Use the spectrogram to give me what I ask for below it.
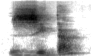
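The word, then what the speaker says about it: ζήτα: Zita the sound that it makes is like the mosquito like okay more like a b I would say excuse me.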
